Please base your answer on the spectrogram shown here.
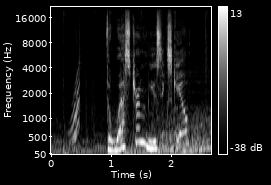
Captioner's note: animation whooshing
